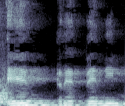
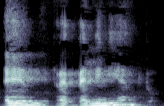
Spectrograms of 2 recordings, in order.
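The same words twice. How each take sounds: First: Half-sung mocking word; mocking singsong. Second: Entretenimiento drawn out slowly, each syllable weighed; slow emphasis. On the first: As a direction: sing it out like a showman, teasing. Burla del espectáculo en iglesias. (palabra medio cantada con burla) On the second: Acted. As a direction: lay the word Entretenimiento down slowly and firmly. Repite la palabra con énfasis. (Entretenimiento dicho despacio y marcado)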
